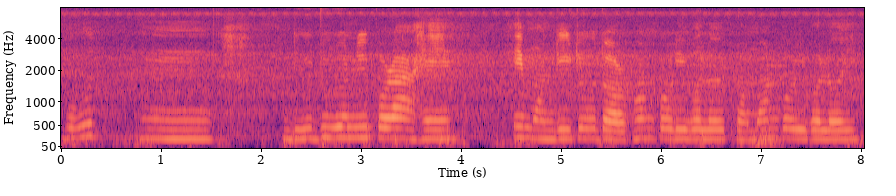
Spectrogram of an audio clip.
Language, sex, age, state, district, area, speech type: Assamese, female, 45-60, Assam, Nagaon, rural, spontaneous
